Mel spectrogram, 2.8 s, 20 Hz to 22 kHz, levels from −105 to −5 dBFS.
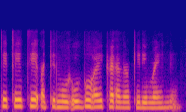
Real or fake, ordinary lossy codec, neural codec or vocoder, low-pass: fake; Opus, 32 kbps; codec, 16 kHz, 0.5 kbps, FreqCodec, larger model; 7.2 kHz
